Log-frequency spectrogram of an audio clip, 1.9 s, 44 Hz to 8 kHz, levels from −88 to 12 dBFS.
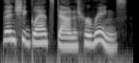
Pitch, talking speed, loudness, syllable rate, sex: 225 Hz, 225 wpm, -15 LUFS, 4.9 syllables/s, female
